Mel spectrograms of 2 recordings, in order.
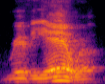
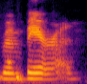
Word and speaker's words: Rivera: his name right okay you got the first name right the last name name is Rivera Rivera okay I apologize Maris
